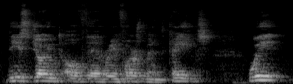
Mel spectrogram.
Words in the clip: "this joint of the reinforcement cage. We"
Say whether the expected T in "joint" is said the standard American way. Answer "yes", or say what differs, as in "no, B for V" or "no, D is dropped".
yes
